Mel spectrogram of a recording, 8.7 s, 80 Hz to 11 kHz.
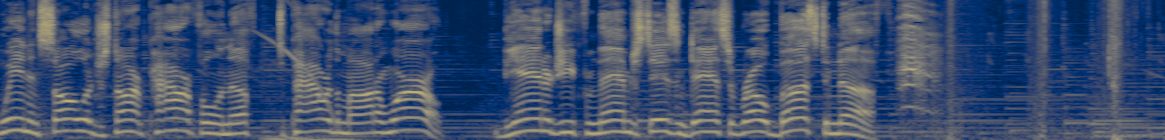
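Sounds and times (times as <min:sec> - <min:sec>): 
speech: 0:00.0 - 0:07.1
bird squawking as it is struck by a windmill: 0:06.7 - 0:07.2.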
